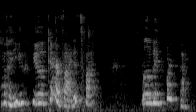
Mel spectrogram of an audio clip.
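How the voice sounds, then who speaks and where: A woman at home talking softly to her pets in a hushed, gentle, reassuring way. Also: extremely high pitch, very animated, brisk, far from the mic. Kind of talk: soft talk to pets. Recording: echoey room, away from mic.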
